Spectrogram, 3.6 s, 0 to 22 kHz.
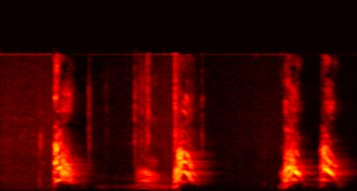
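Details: Willow, a female Toy Fox Terrier born April 2012, at play time with a pig's ear: short high sharp yaps and yelping barks in uneven pairs, with brief pauses between.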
